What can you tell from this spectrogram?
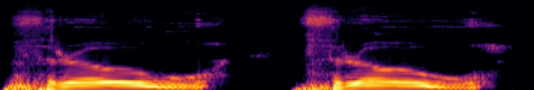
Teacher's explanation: La th del inicio se pronuncia como soplando entre la punta de tu lengua y tus dientes de arriba y debe sonar como throw.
